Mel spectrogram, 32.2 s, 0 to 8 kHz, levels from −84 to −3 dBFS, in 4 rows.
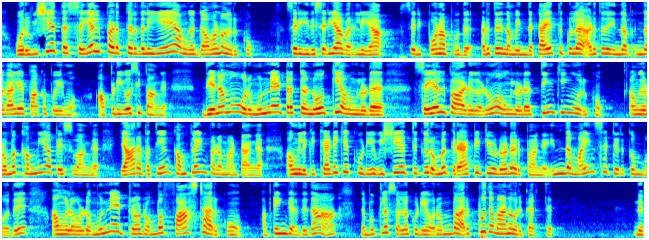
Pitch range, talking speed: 210-275 Hz, 125 wpm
